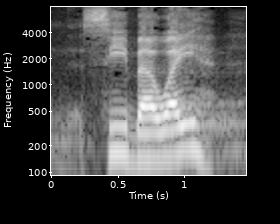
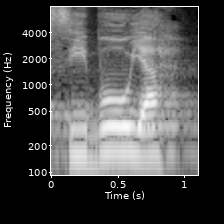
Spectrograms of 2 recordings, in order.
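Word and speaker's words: Sibawayh: Sagst du Sibaway oder Sibuya, Mardaway oder Marduya. Besonders wenn es Namen sind, die ein bisschen persisch sind oder also nicht arabisch sind, gibt es verschiedene Aussprachen.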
